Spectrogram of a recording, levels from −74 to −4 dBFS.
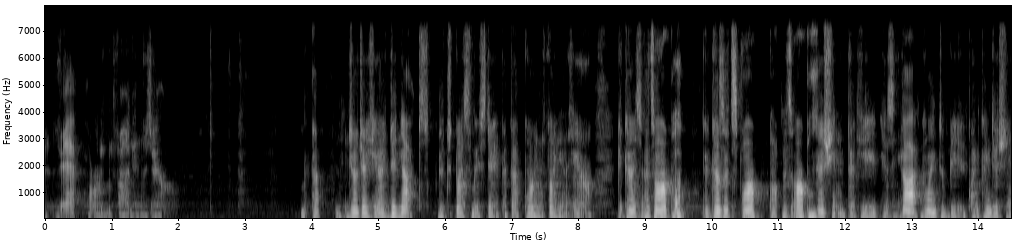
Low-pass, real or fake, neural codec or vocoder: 7.2 kHz; fake; autoencoder, 22.05 kHz, a latent of 192 numbers a frame, VITS, trained on one speaker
